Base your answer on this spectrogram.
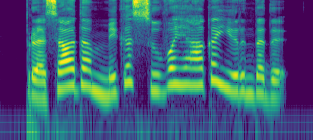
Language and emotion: Tamil, happy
